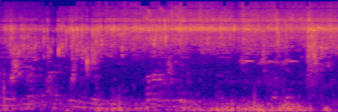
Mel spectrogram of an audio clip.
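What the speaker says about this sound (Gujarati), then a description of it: "પાણી ચાલુ કરી દીધું છે।" Water gushes steadily from a pipe or tap to cure fresh plaster on a wall. The rushing flow is close and constant, with some faint background voices.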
